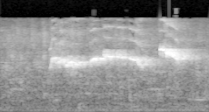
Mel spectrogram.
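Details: Contest-winning chestnut-capped thrush delivering a sharp song. A smooth wavering whistle holds steady, then a higher clear note rises briefly and fades, ending in quiet.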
